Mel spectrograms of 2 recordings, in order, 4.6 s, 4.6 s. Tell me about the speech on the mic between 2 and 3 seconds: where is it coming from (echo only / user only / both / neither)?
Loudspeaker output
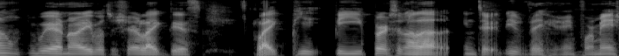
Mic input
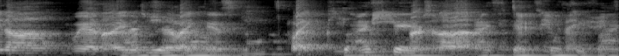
both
